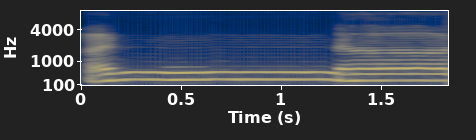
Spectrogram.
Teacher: अन्ना नून पे तशदीद है और खड़ी जबर भी है, नून की तशदीद की वजह से गुन्ना भी बड़ा करना है और उसको अलिफ के बराबर 2 हरकत अन्ना 2 हरकत खींचना भी है।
